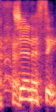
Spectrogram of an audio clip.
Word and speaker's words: Genesee: This was a case that John tried in 2019 to verdict in the Circuit Court of Genesee County. Rhymes with Hennessy. Genesee right.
